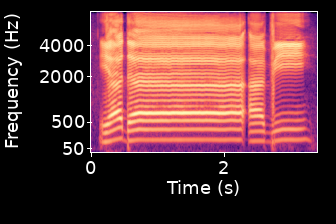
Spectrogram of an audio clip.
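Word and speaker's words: يدا: Maka cara membacanya adalah da-nya kita panjangkan 4 harokat, baru kita baca a-nya.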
